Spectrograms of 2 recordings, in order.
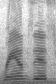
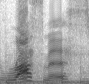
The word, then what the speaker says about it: Rasmus: I couldn't even pronounce his name right I said like Rams s or Aramis like I didn't even pronounce it correctly I basically ignored him for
